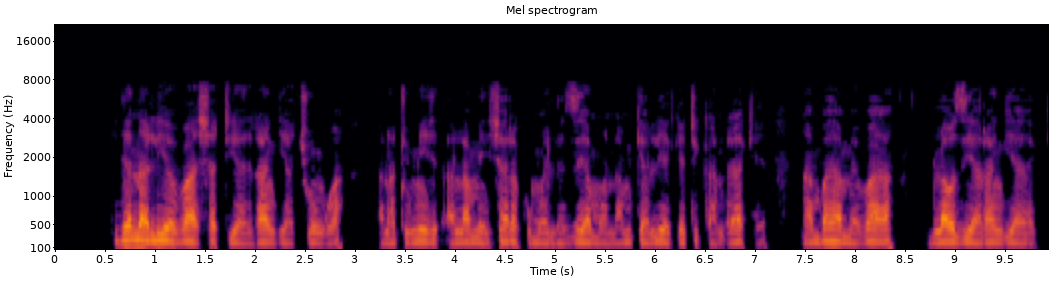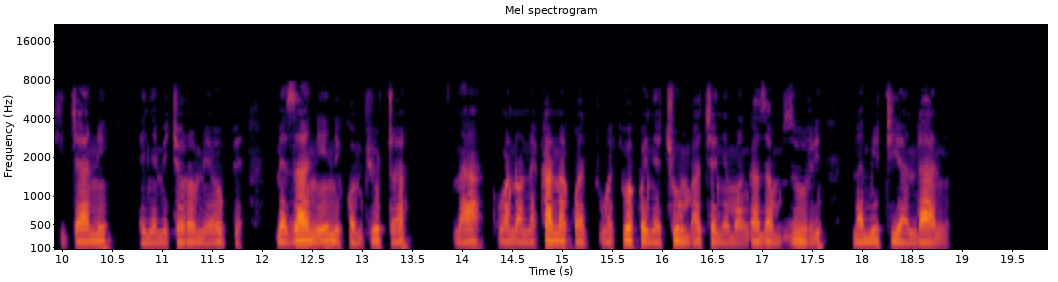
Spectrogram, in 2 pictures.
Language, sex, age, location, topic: Swahili, male, 18-24, Nairobi, education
